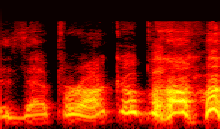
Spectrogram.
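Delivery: put-on very high, shrill, rough blurted yell of a six-year-old. A dad retells what his six-year-old son yelled out: imitating son yelling out. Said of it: "my son just yells out".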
